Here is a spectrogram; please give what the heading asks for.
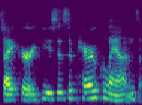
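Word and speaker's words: duiker: diker a small antelope named pronounced dyker uses a pair of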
